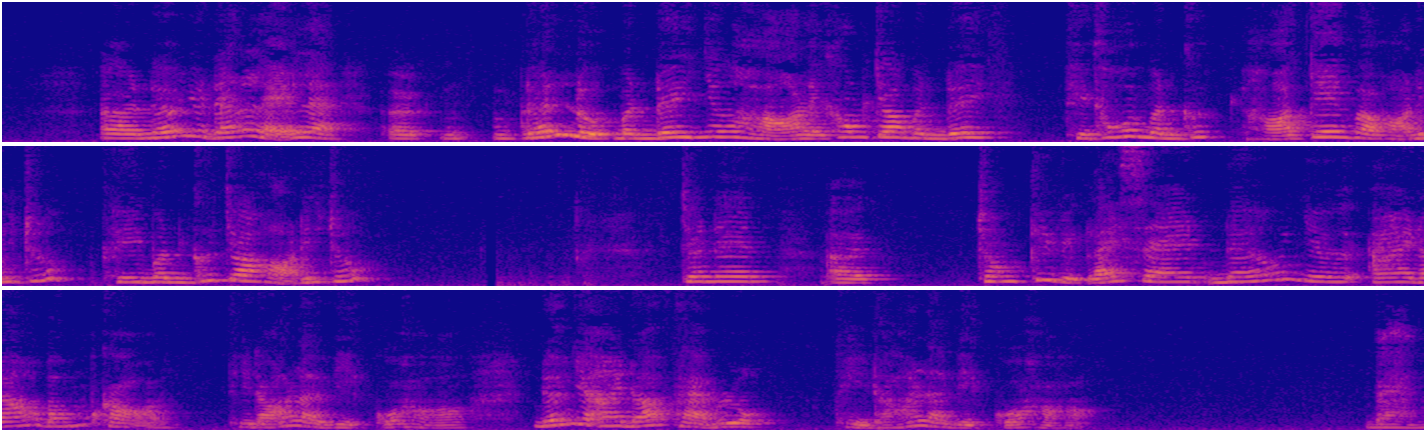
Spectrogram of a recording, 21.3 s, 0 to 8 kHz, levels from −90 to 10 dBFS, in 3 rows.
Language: Vietnamese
